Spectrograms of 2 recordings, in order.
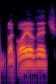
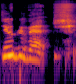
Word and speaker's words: Dugovich: Blagojevich or something like that? Oh, Chris Dugovich. Well, Dugovich. There you go.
